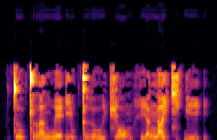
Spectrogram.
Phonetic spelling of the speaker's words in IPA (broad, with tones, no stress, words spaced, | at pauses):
tu˥˩ʔtra˧n we˦˥ʔ ju˥˩k̚truː˧t͡ɕɔː˨˩m hi˦˥a̯ŋa˥˩j t͡ɕe˥˩k̚ji˦˥ʔ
